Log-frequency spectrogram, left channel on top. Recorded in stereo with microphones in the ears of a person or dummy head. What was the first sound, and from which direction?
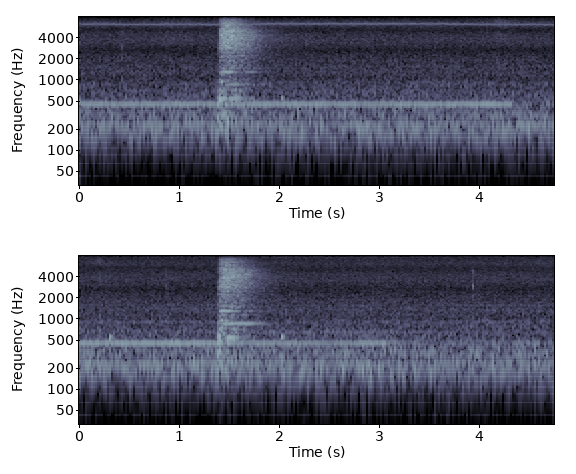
A snare drum, 50° right (ahead or behind).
